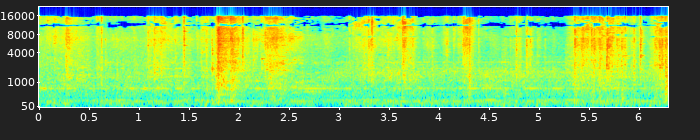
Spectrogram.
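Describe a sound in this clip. Scrap metal clatters as a man sorts it into a wheelbarrow.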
